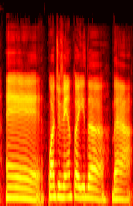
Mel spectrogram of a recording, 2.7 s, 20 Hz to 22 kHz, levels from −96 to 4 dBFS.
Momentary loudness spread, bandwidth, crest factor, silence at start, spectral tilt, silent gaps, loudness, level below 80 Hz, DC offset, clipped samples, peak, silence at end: 6 LU; 13.5 kHz; 16 dB; 0.1 s; -5 dB/octave; none; -17 LUFS; -54 dBFS; under 0.1%; under 0.1%; -2 dBFS; 0.05 s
